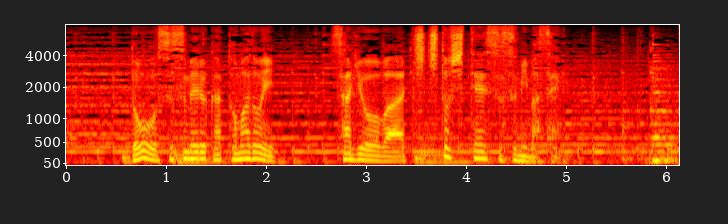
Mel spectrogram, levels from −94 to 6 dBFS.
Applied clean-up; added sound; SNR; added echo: none; none; none; none.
